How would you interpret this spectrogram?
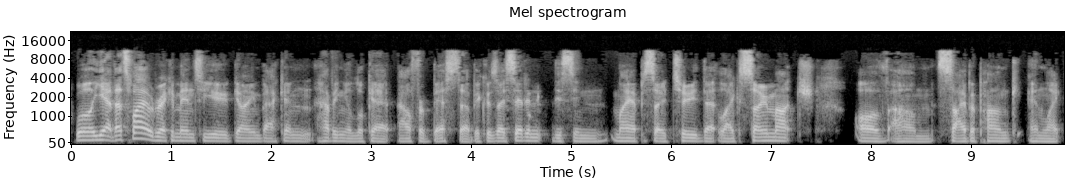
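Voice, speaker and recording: Male podcast guest, easygoing talker, lowish voice, dry close mic. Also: dry recording. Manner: relaxed, chatty, laughs easily. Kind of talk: casual chat about books.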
